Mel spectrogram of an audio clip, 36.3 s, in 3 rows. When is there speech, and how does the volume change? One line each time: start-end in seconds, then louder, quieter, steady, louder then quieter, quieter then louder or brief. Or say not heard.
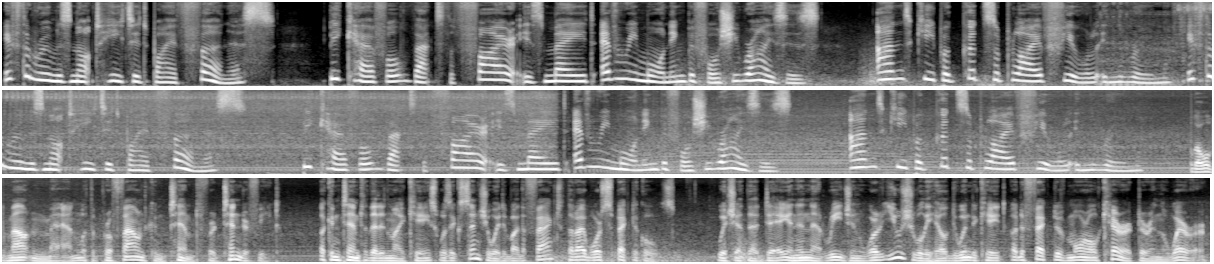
0.0-36.2 steady.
